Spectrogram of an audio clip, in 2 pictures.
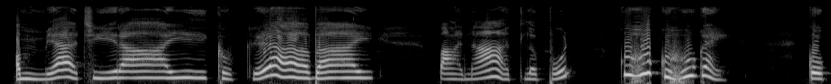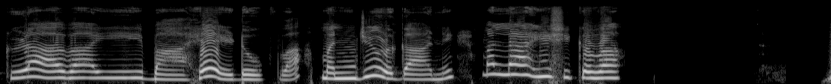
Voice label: marathi poem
